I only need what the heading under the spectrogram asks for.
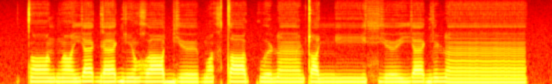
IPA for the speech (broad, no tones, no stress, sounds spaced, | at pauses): t̪ ɑ̃ ɡʷ ɑ̃ j æ ɡ æ ɡ ĩ ʁʷ ɑː bʲ øː b ɑ̃ x t ɑː kʷ ɯ ɳ æ̃ː ʈ ɑ ɲ iː fʲ øː j æ ɡ ĩ ɳ æ̃ː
